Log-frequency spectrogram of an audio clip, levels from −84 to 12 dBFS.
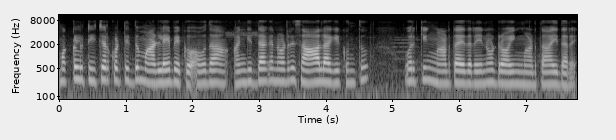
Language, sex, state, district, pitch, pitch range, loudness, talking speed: Kannada, female, Karnataka, Raichur, 220 Hz, 210-240 Hz, -19 LUFS, 125 wpm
